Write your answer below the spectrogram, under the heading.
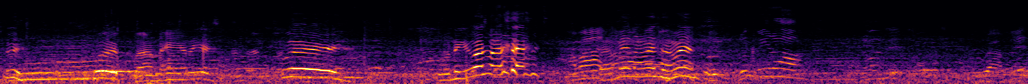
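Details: Cattle coming down off a truck: drawn-out low moos early on, then several arched, wavering calls mixed with shouting and crowd noise.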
